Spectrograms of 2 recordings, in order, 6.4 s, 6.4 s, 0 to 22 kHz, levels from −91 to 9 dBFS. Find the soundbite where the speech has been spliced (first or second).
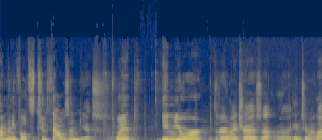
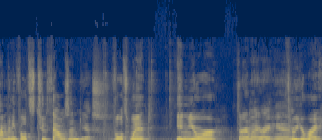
first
